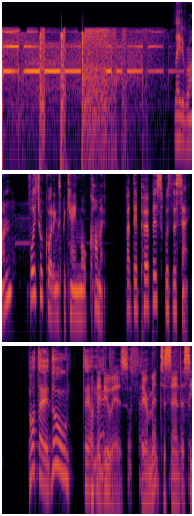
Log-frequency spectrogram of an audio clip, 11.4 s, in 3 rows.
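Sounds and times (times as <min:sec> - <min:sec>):
Morse code beeps: 0:00.0 - 0:06.1
speech: 0:03.4 - 0:11.3.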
